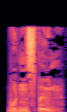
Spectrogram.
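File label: "wooden spoon", British English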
